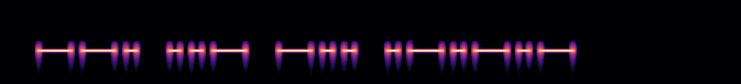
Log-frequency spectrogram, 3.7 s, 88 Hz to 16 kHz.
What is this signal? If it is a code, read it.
Morse code, heard as a keyed tone, about 22 wpm, 700 Hz. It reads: GUD.
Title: Sentences from Top 200 Words and Abbreviations 22wpm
